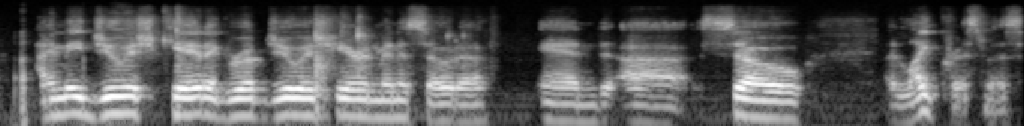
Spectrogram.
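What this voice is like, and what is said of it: New York accent. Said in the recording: “my kind of fake New York accent”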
